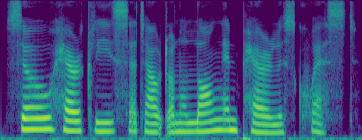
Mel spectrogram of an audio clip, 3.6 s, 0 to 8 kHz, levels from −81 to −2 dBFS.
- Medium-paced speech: Yes, average, 165 wpm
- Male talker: No, female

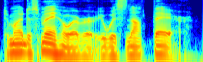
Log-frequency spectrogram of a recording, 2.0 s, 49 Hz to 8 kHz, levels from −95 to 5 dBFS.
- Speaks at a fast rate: Yes, fast, 235 wpm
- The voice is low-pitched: Yes, very low, 90 Hz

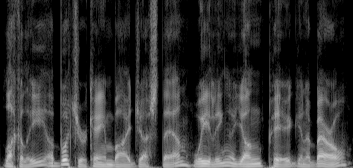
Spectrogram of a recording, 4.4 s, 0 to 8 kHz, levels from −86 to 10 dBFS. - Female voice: No, male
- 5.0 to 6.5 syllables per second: No, 4.4 syllables/s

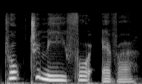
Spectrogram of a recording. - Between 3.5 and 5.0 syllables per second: Yes, 4.6 syllables/s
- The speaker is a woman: Yes, female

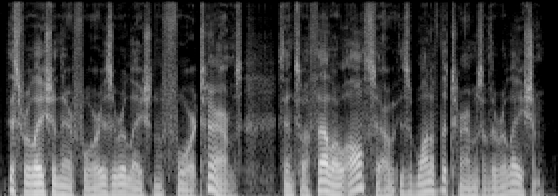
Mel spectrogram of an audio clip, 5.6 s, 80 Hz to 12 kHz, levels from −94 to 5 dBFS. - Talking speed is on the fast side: Yes, fast, 215 wpm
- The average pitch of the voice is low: Yes, low, 105 Hz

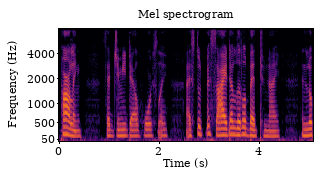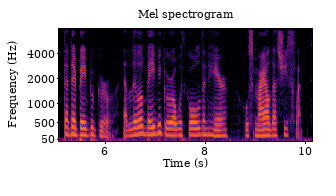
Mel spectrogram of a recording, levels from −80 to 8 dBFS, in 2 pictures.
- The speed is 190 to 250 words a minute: No, average, 175 wpm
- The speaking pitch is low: No, medium, 165 Hz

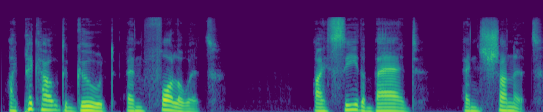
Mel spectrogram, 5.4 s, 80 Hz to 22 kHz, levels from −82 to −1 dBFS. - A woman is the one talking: No, male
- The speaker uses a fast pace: No, average, 165 wpm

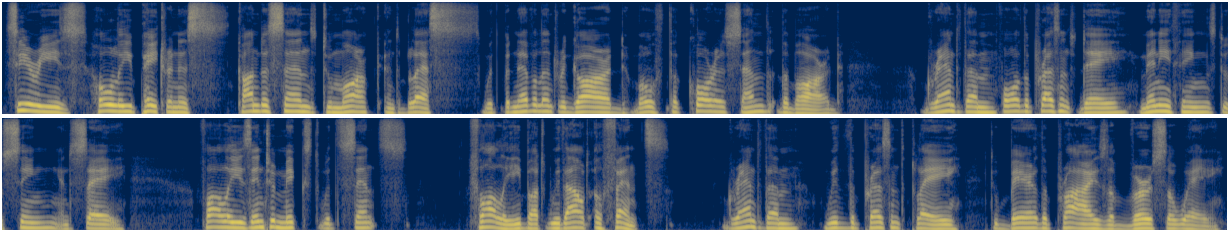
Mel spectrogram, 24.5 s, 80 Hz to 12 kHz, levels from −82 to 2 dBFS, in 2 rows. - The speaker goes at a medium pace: No, slow, 120 wpm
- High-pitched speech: No, medium, 145 Hz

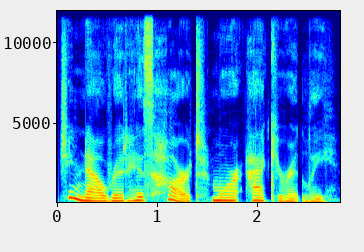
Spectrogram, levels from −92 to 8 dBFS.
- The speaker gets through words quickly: No, average, 150 wpm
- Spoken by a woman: Yes, female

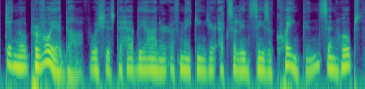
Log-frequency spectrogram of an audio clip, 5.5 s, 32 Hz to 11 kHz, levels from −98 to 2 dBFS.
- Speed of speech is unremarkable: Yes, average, 155 wpm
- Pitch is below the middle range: Yes, low, 115 Hz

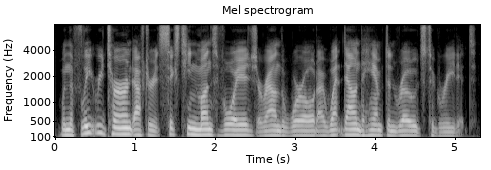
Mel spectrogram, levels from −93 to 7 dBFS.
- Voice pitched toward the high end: No, low, 135 Hz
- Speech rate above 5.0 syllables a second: Yes, 5.4 syllables/s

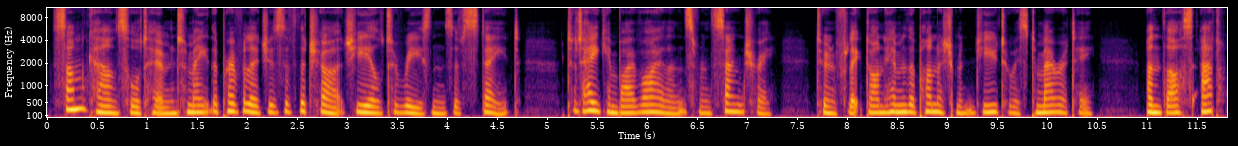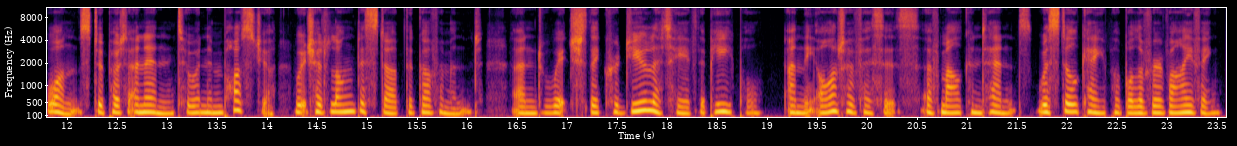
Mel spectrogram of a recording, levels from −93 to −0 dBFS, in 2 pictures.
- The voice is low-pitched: No, high, 200 Hz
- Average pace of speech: Yes, average, 170 wpm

